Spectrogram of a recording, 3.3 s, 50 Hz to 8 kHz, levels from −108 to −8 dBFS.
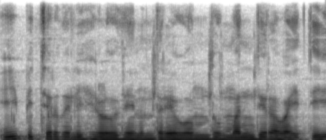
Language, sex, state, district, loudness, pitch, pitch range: Kannada, male, Karnataka, Bidar, -18 LUFS, 115 Hz, 110-120 Hz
